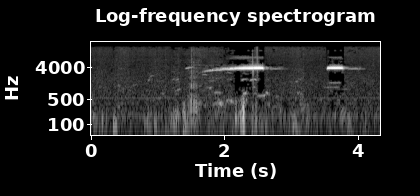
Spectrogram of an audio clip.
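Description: A referee's whistle blown twice: one long, high blast that slides up into pitch, then a short blast near the end.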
